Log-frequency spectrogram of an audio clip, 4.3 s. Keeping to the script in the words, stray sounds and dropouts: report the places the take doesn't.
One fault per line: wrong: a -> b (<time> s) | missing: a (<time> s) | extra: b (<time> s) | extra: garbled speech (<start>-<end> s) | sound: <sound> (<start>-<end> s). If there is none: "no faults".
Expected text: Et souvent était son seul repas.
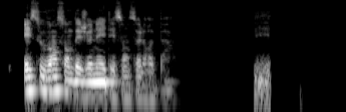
extra: son déjeuner (0.7 s)
sound: laugh (3.2-3.4 s)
